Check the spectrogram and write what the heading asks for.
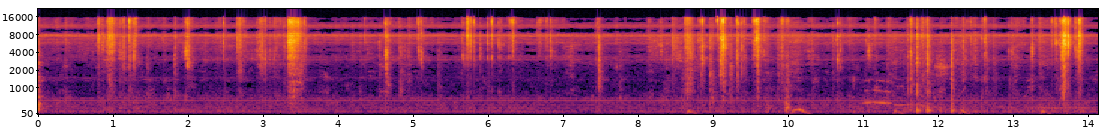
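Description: Cooked crab being cracked and picked apart by hand, with irregular shell clicks and crunches and chewing between them. One louder crack comes about three seconds in and another near the end.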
